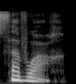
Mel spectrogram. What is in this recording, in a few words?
"savoir", french; flashcards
